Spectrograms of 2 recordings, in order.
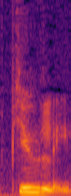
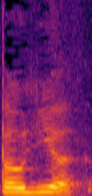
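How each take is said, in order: First: The name is said in an anglicised British way. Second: The name is said in a non-British, French-like way. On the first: "in a British way, which would be to say Bewley" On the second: "I'm trying not to pronounce this in a British way"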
